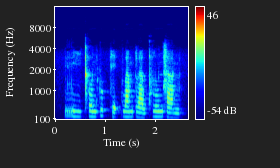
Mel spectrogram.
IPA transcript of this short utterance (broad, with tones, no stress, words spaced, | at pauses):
riː˨˩kʰo˧nku˥˩k̚ he˨˩ʔkwa˦˥mpla˨˩w kʰlu˦˥nsa˧ŋ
